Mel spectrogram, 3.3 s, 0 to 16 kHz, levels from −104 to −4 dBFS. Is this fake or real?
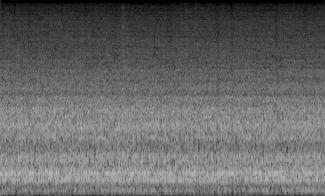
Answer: real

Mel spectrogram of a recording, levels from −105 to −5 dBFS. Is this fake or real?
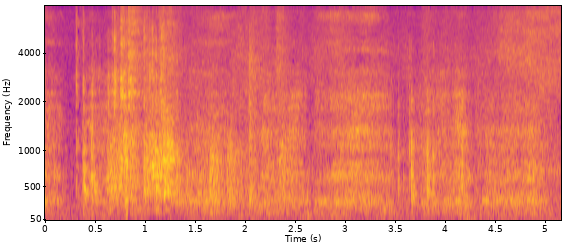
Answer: real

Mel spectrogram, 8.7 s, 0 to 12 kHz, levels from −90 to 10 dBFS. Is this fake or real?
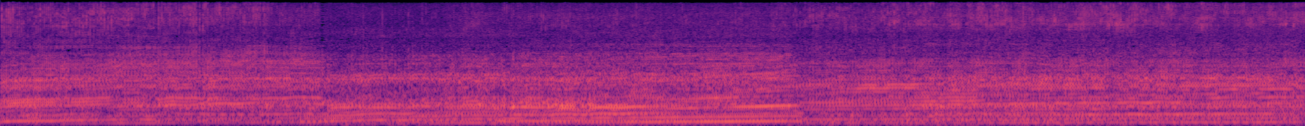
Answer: real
